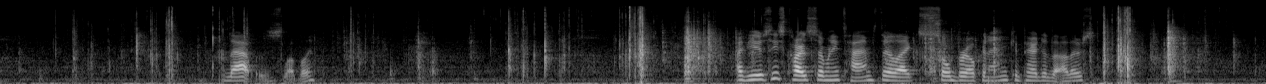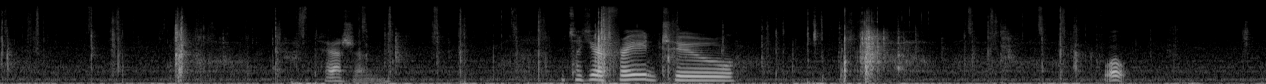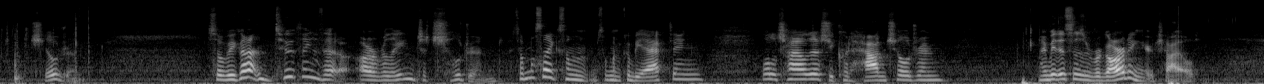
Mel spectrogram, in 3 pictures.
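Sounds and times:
cards being shuffled: 0.1 - 7.8, 9.0 - 26.3.

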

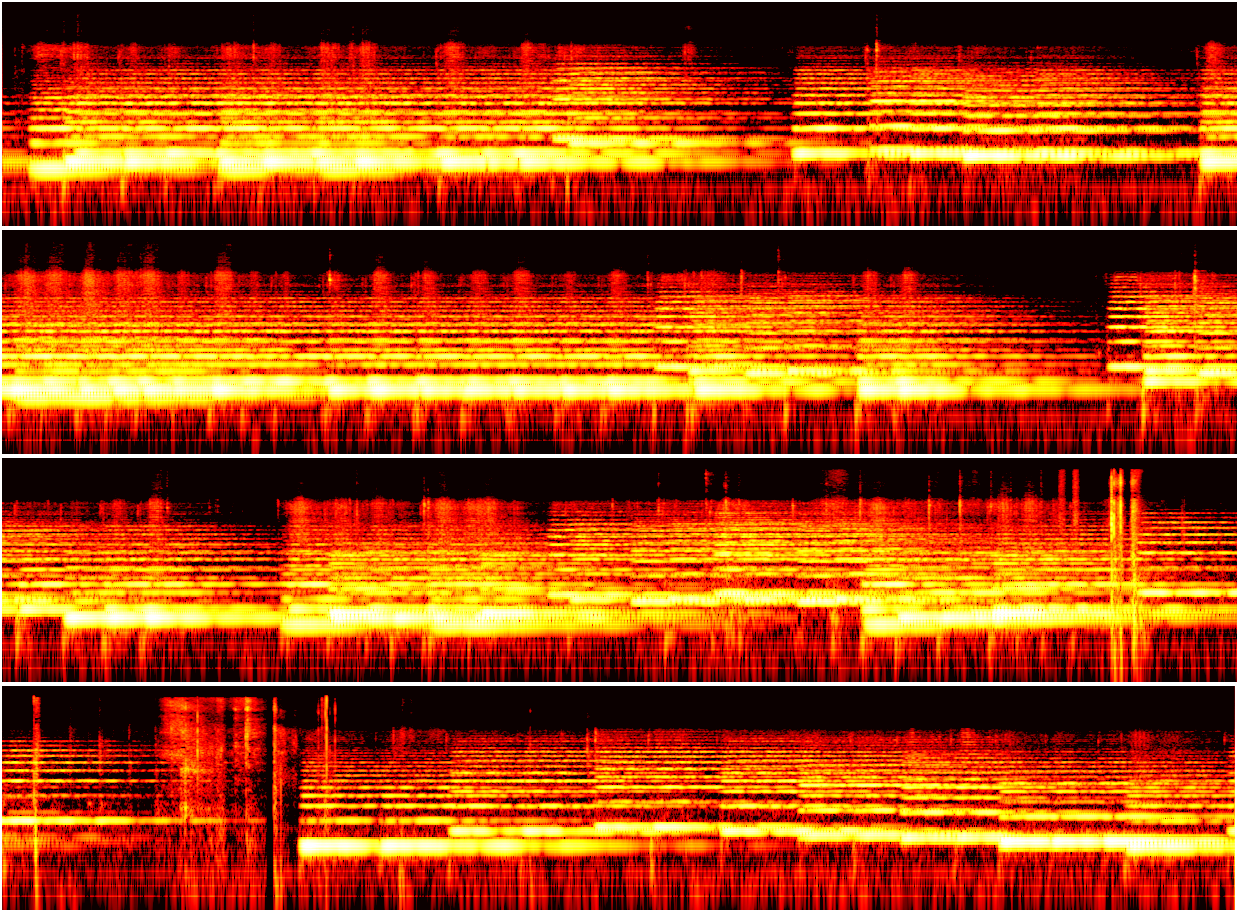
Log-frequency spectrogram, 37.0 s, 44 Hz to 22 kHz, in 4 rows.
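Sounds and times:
electronic keyboard melody and chords: 0.0 - 37.0.

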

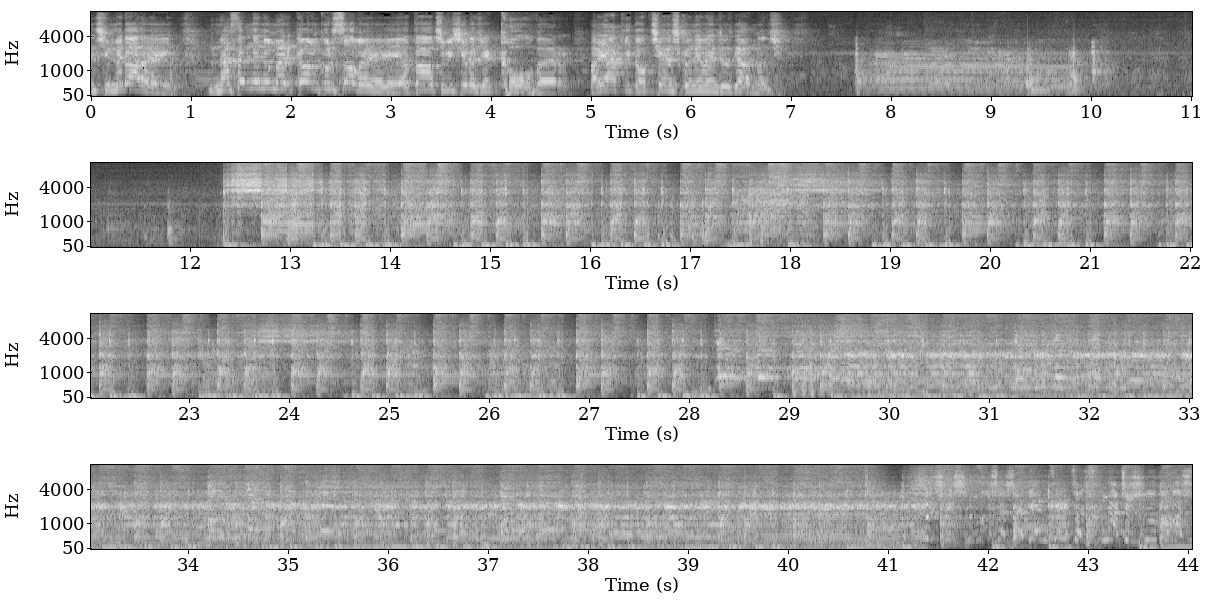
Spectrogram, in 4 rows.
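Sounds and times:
electric guitars: 7.6 - 44.0
drum kit: 11.7 - 44.0.

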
